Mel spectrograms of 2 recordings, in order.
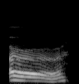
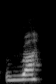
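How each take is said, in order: First: The R sound is held long with no vowel. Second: The R sound is cut short with a vowel. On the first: This is how the programme teaches it now. The speaker calls it right. "but actually it's R" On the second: This is how it was taught in the past. The speaker calls it wrong. "You may have pronounced the sound as R"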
